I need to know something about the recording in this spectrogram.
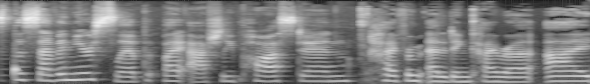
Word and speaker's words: Poston: since found out that it is pronounced Poston, not Poston. I continue to say Poston several times throughout this video, but it is not Poston, it's actually Poston.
